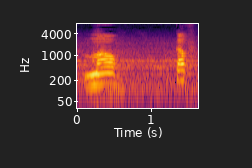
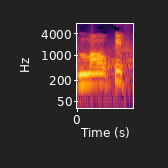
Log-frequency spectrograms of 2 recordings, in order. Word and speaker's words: موقف: صوفی صاحب نے یہ ویڈیو میں موقف کا الفاظ استعمال کیا ہے، کاف کے جبر کے ساتھ، جبکہ صحیح تلفظ موقف ہے کاف کے زیر کے ساتھ.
